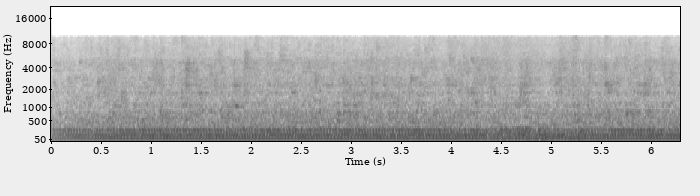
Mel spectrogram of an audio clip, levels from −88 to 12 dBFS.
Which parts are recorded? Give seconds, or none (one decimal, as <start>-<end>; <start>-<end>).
0.0-4.3; 5.3-6.3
